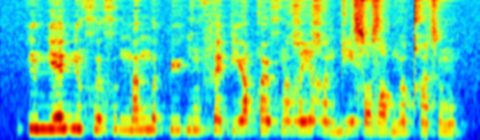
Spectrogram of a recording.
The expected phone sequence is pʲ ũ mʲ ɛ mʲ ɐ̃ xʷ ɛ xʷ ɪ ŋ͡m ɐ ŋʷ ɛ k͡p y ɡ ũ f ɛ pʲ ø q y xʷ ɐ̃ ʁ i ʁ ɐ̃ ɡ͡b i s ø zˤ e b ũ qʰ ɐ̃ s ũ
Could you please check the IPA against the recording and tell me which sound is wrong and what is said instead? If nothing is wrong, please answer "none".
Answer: none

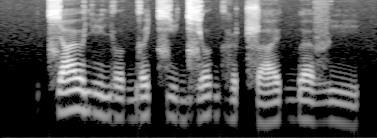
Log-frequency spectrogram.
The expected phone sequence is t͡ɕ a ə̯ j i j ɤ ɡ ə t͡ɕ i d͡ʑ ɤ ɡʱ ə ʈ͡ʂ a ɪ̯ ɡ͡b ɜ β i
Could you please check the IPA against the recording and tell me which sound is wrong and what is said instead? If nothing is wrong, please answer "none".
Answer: β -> v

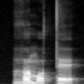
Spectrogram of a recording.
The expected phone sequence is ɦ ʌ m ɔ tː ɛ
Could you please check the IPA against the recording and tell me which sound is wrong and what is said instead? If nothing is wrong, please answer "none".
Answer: none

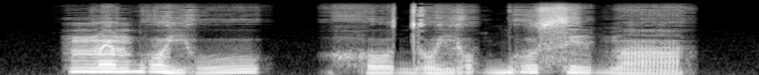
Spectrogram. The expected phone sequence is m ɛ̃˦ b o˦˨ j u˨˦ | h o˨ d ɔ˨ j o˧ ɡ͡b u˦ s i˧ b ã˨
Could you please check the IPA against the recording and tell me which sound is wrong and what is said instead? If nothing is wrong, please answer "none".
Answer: ɔ˨ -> o˨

